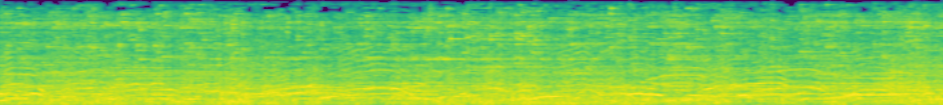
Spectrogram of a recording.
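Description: Crowd of children shouting and calling out together, many high voices overlapping in a steady din.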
